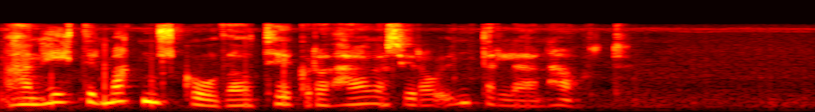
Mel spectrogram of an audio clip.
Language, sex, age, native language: Icelandic, female, 40-49, Icelandic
